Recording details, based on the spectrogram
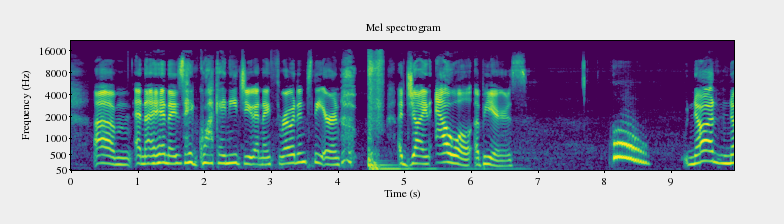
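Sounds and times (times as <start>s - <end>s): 
speech: 0.3s - 4.3s, 4.9s - 6.8s, 8.1s - 9.9s
pigeon cooing: 8.1s - 8.7s.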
